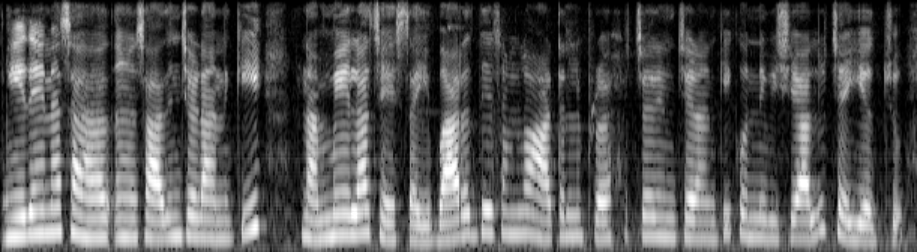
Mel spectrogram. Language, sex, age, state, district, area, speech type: Telugu, female, 60+, Andhra Pradesh, N T Rama Rao, urban, spontaneous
